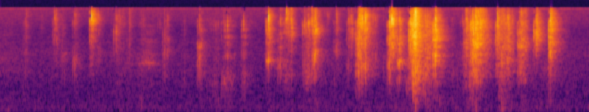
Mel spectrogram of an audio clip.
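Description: Wrapper being torn and peeled off a plastic surprise egg by hand, crackling and crinkling in irregular sharp clicks that grow denser and louder in the second half.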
